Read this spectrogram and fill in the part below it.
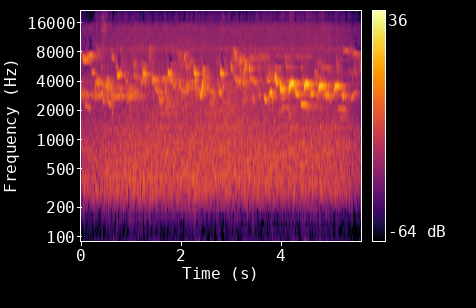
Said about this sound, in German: Okay, das ist irgendwie Vogelgezwitscher, oder?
